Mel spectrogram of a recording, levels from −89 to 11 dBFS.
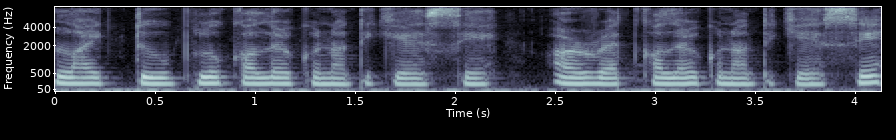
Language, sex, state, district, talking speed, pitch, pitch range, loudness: Nagamese, female, Nagaland, Kohima, 190 wpm, 175 Hz, 170-185 Hz, -16 LUFS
